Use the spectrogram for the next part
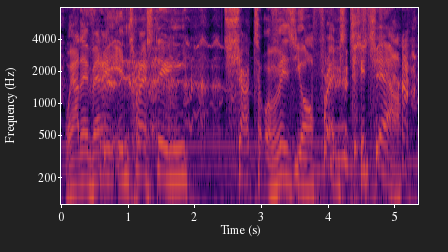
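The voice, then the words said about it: Stern heavy French accent. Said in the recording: “fairly sternly in her heavy French accent... Heavy French accent”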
